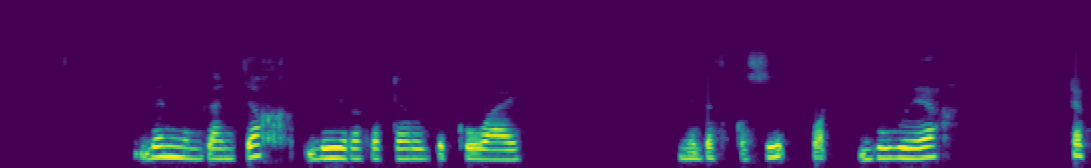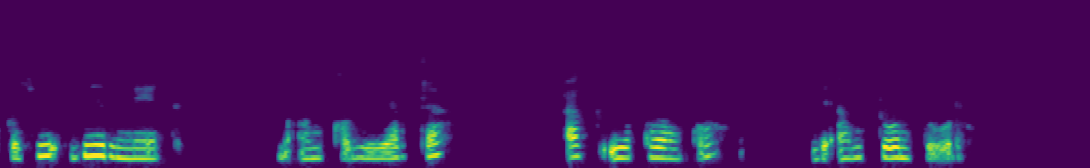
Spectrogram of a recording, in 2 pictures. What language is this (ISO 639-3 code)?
wol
